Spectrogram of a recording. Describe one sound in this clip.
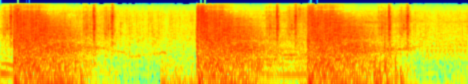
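A shotgun fires loud blasts that echo briefly.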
